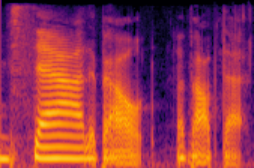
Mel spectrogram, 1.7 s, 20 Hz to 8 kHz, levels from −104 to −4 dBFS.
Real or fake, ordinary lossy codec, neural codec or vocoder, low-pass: real; AAC, 48 kbps; none; 7.2 kHz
